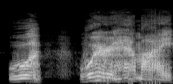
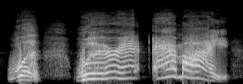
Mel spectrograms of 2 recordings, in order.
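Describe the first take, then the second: First: It is said at a normal, quiet volume. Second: It is yelled loudly.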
